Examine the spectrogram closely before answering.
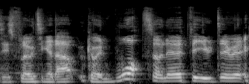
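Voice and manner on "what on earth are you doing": restrained, reined-in yell full of disbelief. Recalling screaming at a player floating a pass, retelling a scream. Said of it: "I'm screaming at him".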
